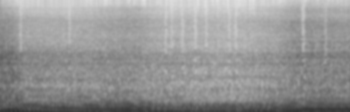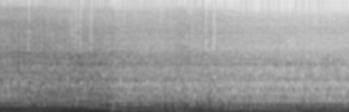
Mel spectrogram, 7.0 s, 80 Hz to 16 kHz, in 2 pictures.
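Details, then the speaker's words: 1998 Sunfire before an OEM muffler replacement: the engine revs up and down with a deep, raspy, overly loud exhaust drone from the worn-out muffler. "so muffler needs to be replaced and I think we are just doing an OEM up worth today we're just sawing off the old one and putting on a new OEM right"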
